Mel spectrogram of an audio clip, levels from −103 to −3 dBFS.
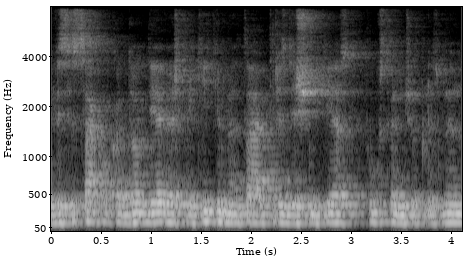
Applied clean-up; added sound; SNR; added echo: none; none; none; reverberation time 0.8 s.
